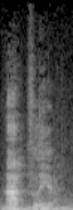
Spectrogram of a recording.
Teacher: Here's a TH, you don't hear it at all.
